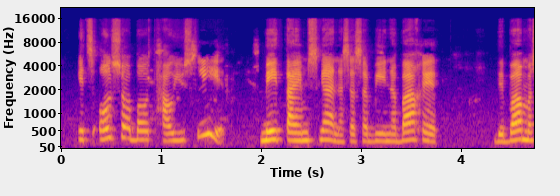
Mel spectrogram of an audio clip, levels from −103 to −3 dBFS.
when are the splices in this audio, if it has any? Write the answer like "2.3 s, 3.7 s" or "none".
1.8 s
